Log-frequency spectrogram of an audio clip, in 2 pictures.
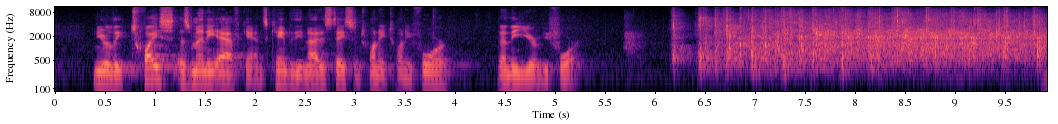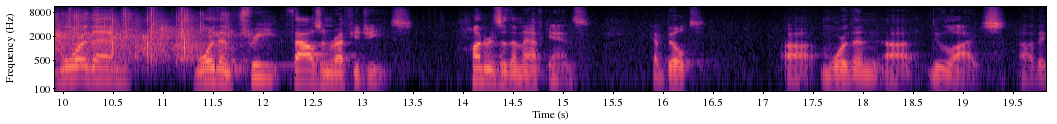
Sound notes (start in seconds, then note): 6.1 applause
